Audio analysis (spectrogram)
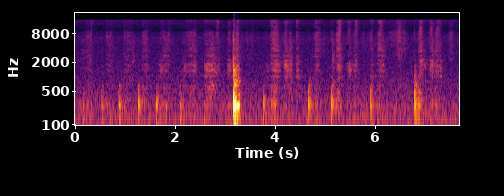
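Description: An orange-brown colored pencil rubs and shades a flat paper coloring book page lying on a table in short strokes, while the other hand, with long painted nails, holds the page still. Soft, dry scratchy strokes repeat steadily, and a few sharper taps stand out, the loudest just after three seconds.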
